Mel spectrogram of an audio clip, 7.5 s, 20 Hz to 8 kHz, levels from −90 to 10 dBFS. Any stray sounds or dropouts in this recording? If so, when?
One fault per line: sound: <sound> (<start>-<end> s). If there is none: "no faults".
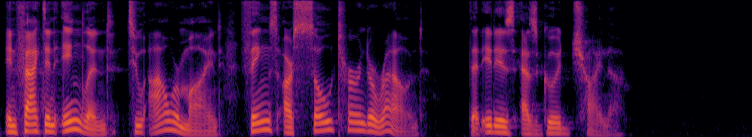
no faults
